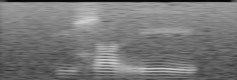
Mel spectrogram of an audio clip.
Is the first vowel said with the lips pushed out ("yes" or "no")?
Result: yes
